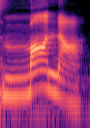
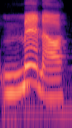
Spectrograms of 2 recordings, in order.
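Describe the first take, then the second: First: The first vowel is an open 'ah' sound. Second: The first vowel sounds like 'a' in 'man'. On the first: The speaker calls it right. "It's mana" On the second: The speaker calls it wrong. "tell me mana is even half as cool sounding"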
